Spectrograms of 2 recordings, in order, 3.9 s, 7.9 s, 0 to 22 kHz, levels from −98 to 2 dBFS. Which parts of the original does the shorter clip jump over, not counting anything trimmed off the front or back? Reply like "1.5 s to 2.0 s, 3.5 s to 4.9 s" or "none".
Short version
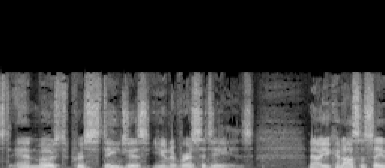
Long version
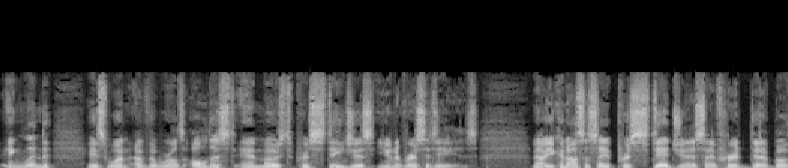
none

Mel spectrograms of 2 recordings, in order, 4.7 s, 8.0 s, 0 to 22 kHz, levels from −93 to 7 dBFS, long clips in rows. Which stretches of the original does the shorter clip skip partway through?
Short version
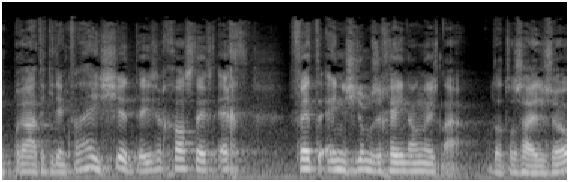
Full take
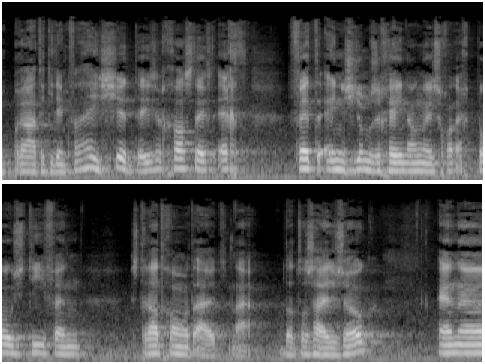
3.6 s to 5.9 s

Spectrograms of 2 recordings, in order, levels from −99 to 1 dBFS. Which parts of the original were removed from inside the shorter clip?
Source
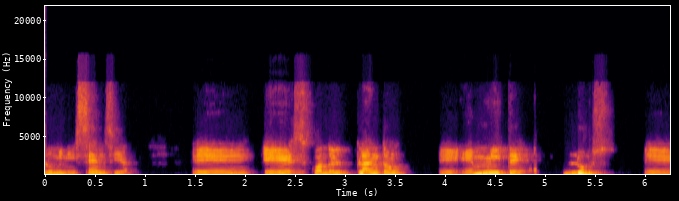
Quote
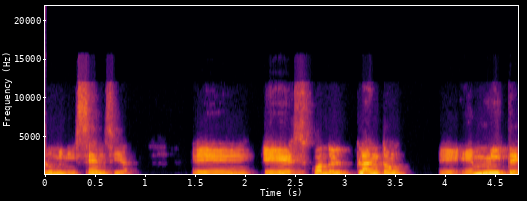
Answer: none

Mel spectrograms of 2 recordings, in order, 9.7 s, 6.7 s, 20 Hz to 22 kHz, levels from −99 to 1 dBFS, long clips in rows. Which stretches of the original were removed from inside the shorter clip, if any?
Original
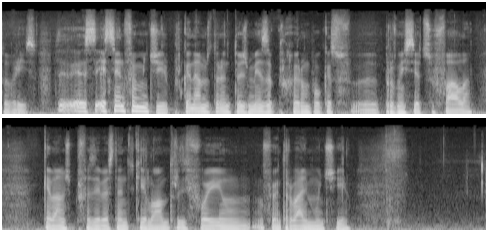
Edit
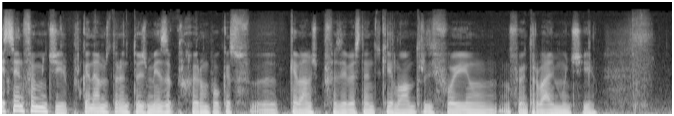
3.8 s to 5.1 s

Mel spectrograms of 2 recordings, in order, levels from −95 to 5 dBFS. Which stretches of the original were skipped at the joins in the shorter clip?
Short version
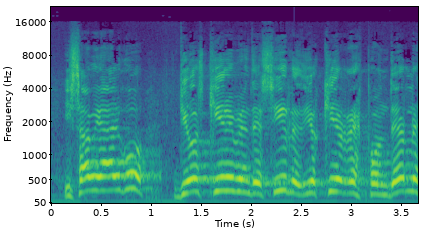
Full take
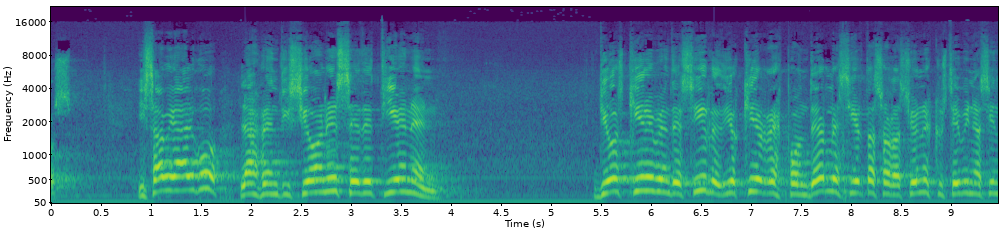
1.8 s to 5.3 s

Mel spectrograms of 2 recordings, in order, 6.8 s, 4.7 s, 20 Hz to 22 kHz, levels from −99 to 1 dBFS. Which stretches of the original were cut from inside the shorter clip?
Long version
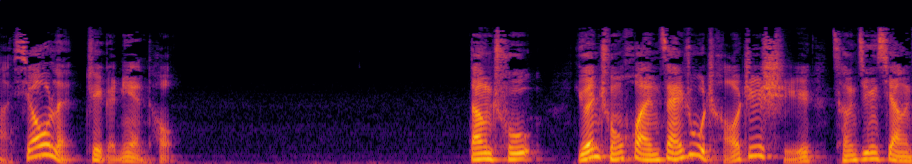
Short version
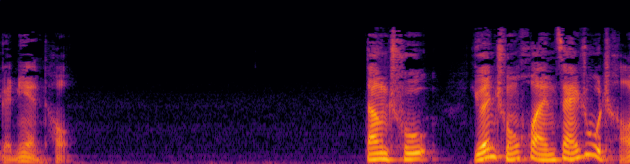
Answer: none

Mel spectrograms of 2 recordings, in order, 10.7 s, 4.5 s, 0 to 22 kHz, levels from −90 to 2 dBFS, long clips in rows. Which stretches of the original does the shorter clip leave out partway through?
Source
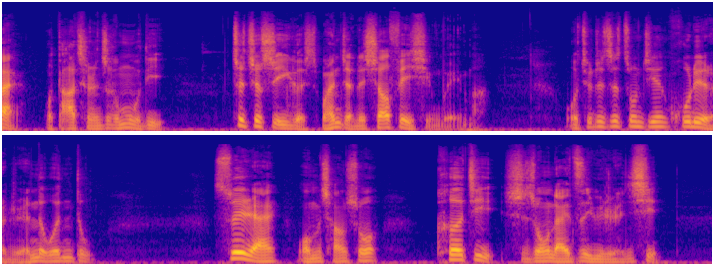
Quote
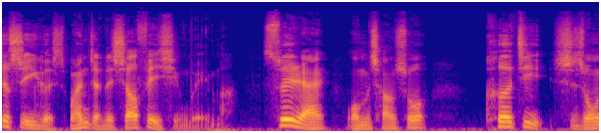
3.8 s to 6.9 s

